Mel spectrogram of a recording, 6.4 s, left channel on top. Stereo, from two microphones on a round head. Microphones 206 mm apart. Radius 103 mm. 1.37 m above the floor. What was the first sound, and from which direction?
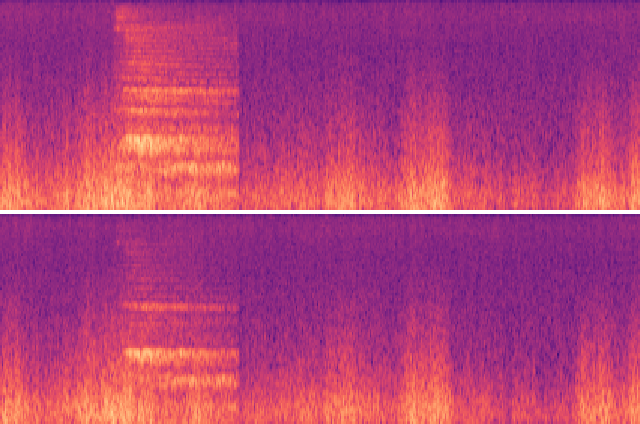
A shout, 60° left (ahead or behind).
